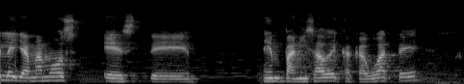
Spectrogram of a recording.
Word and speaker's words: cacahuate: entonces usamos cacahuate el cacahuate es mexicano y la pronunciación correcta correcta es cacahuate aunque en españa le dicen cacahuetes no esté y no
